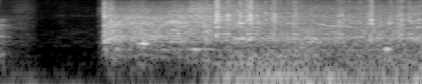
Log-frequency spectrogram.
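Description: An off-road tow truck engine cranks briefly and catches after half a second of near silence, then settles into a loud, close, rough idle.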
